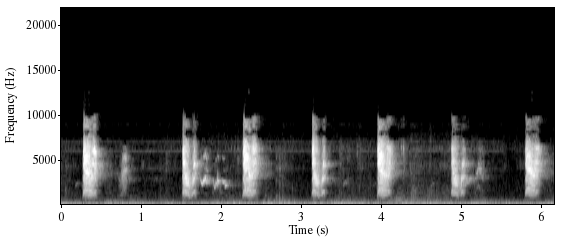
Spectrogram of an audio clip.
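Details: Long-tailed shrike, full-isian gacor cendet masteran: grating, rasping calls repeated every second or so, several trailing into brief twittering flourishes, above a steady low hum.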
